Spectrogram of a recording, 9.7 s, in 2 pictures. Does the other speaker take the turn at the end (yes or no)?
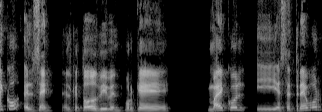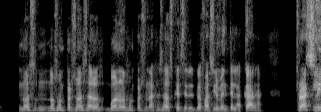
no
